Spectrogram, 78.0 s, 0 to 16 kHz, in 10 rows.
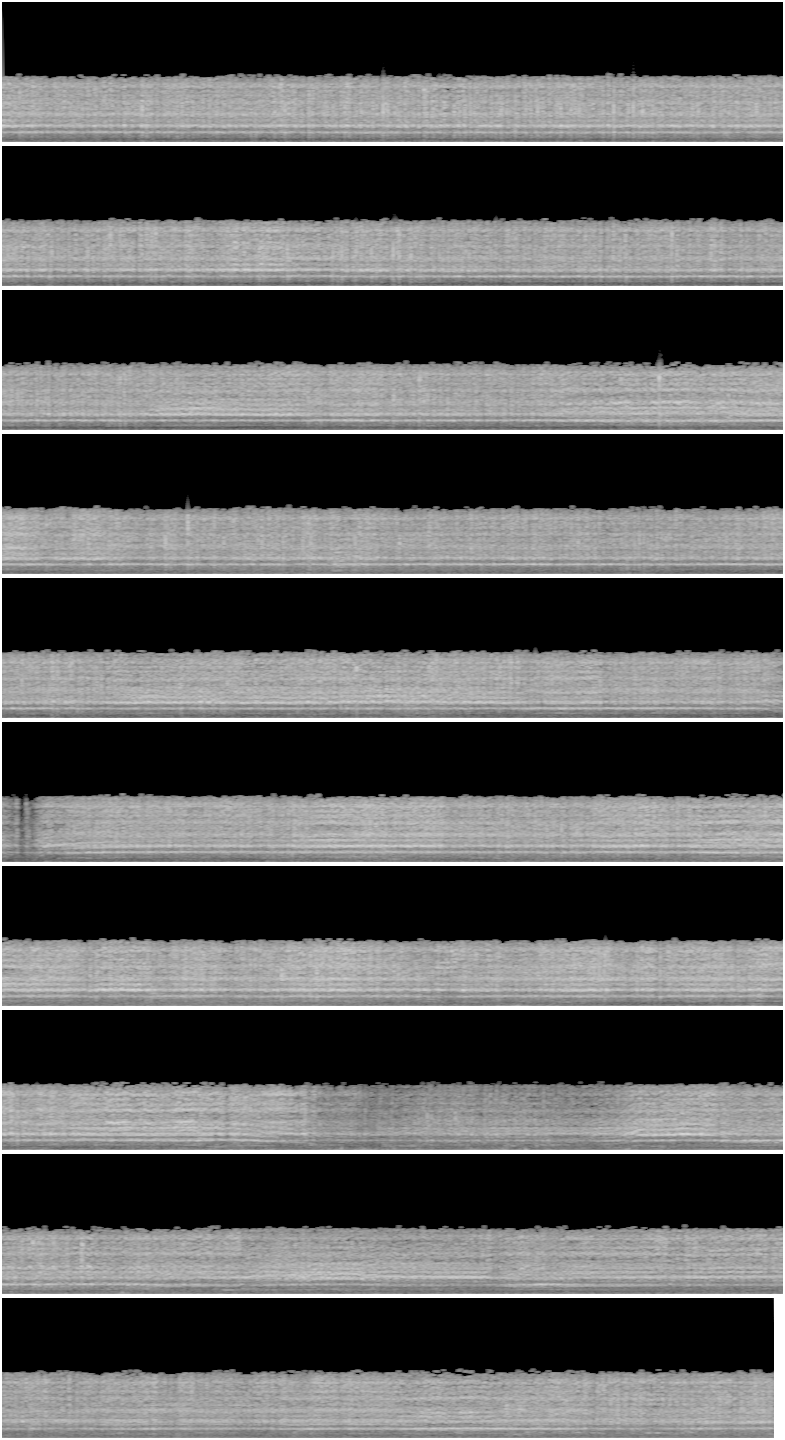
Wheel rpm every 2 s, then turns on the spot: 160, 160, 160, 160, 160, 160, 150, 150, 150, 150, 150, 150, 150, 150, 150, 150, 150, 150, 150, 110, 150, 160, 160, 160, 160, 160, 160, 160, 150, 80, 100, 130, 130, 130, 130, 140, 140, 140, 140.
none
